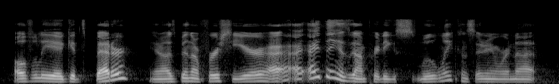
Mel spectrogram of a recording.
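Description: A man with an American accent speaks very fast, with hardly any pauses. His pitch sits fairly high and varies in an ordinary way. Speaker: podcast host. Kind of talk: casual chat.

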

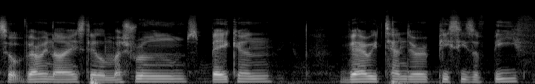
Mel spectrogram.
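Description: A man speaks at medium pitch with a French accent. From France. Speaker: cooking show host. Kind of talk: cooking tutorial voiceover. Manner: hesitant, with fillers.

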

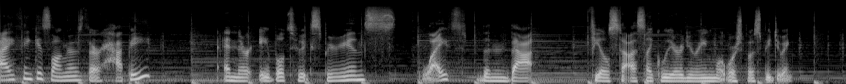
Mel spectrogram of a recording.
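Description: A woman speaks at a moderate pace with a very deep, low pitch and ordinary pitch variation. The sound is dry with no echo, and faint music plays in the background. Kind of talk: interview answer. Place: home room. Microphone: lapel.

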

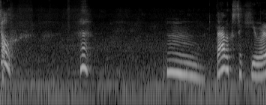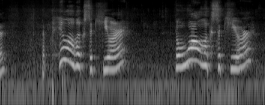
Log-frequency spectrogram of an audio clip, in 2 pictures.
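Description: In a cartoonish character voice, a man speaks at an extremely high pitch with very wide swings, very slowly, leaving long, frequent pauses. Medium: puppet. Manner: muttering to himself, excitable.

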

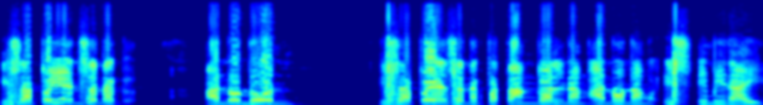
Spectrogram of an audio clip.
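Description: At a moderate pace, a woman talks in a high voice with ordinary pitch variation, the sound dry and close with no echo. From Philippines, Davao City. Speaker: political vlogger. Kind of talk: reaction vlog commentary. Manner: hesitant, many fillers.

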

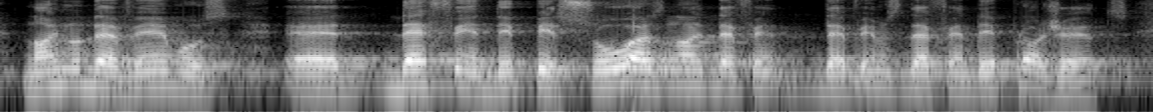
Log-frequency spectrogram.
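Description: The man speaks at a very slow pace. His fairly high pitch carries fairly even intonation. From Juazeiro, Bahia, Brazil. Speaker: retired police colonel, mayoral pre-candidate. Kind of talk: interview.

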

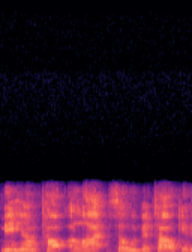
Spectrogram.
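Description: Someone speaks at a moderate pace, with audible echo from the room. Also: man. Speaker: barbecue cook vlogger. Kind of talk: casual vlog chat. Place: home room. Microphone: phone near.

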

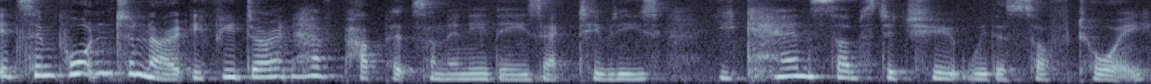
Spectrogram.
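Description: A woman talks at a fairly quick pace. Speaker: music teacher. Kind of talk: tutorial. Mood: warm, cheerful. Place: home room. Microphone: lapel.

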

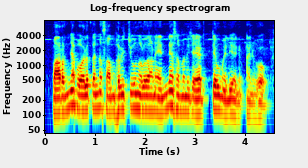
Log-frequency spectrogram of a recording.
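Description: A man's dark, mellow tone over a quiet background. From Kerala, Palakkad district (Ottapalam). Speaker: former temple head priest. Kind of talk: testimony. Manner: halting.

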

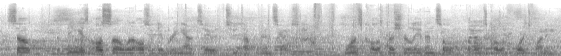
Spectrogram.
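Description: Very fast speech from a man against loud background noise. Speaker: shoe salesman. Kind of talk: in-store sales explanation. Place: shop. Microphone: phone near.

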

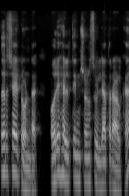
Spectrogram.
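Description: Against a quiet background, a man with a normal speaking voice talks with lively intonation. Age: 40s. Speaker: YouTube explainer host. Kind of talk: tutorial.

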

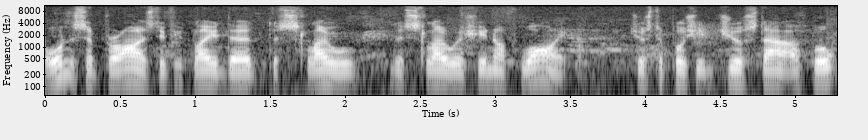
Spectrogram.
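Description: With noticeable background noise behind him, a man speaks at a fairly quick pace, his medium pitch held to fairly even intonation. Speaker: billiards player and co-commentator. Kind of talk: technical co-commentary, measured expert analysis. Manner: measured, explanatory, technical.

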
